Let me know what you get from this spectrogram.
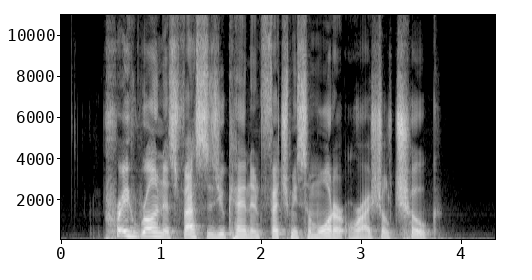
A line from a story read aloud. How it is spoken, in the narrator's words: she was in a great fright and cried out to Chanticleer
